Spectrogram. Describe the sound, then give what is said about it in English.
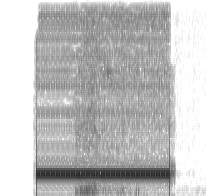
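A single steady electronic ringing tone on a Google Voice phone call, holding one even mid pitch for about two seconds before cutting off, with faint background rumble partway through and no talking. “Yeah, it's ringing.”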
